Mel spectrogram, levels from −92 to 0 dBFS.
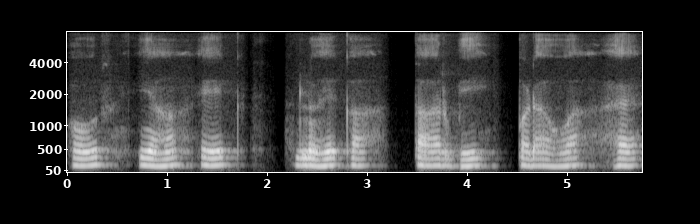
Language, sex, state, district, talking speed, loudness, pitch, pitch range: Hindi, male, Uttar Pradesh, Saharanpur, 105 wpm, -19 LUFS, 150 Hz, 145-155 Hz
